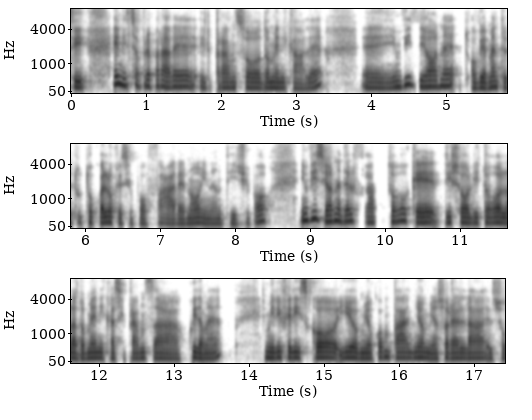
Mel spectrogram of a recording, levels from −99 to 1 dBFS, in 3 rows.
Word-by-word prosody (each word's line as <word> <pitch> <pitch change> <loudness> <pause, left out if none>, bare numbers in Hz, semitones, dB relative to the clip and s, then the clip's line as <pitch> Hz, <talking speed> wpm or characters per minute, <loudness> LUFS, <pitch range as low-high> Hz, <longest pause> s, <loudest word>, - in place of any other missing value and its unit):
sì, 155 -2 +3 0.3
e 235 - +5
inizio 200 -4 +2
a - - -14
preparare 170 -2 0
il 135 -3 -7
pranzo 145 -1 -1
domenicale, 140 - -2 0.5
ehm, 140 -1 -2
in 155 - 0
visione, 180 -2 +1
t - - -16
ovviamente 145 +2 +1
tutto 150 +1 -5
quello 145 +1 +4
che 145 -4 -6
si 120 -2 -11
può 120 +1 -6
fare, 120 0 -4
no, 125 +3 0
in 120 -3 -3
anticipo, 120 - -5 0.4
in 200 - +3
visione 190 -5 +4
del 175 +2 +1
fatto 160 +3 -3
che, 145 -3 +3
di 145 +1 -2
solito, 140 0 +1
la 135 -1 +4
domenica 135 +1 0
si 130 - -9
pranza 130 -2 -2
qui 150 - +2
da 130 - +4
me. 125 - -3 0.5
Mi 145 -1 +2
riferisco 145 0 +3
io, 145 0 +3
il 130 - -2
mio 130 -1 +2
compagno, 145 -1 0
mia 125 -2 0
sorella 130 0 +1
e - - -4
il - - -4
suo 120 +1 -7
145 Hz, 160 wpm, -24 LUFS, 130-155 Hz, 0.5 s, e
